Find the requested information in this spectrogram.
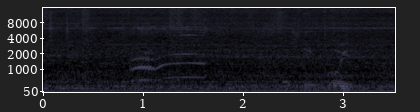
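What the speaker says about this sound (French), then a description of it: "C'est le chat de la portée." Kitten from a litter meowing indoors, one or two faint short mews with a falling pitch over a steady low background hum, quiet and somewhat distant, with soft talk nearby.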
